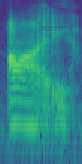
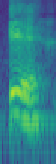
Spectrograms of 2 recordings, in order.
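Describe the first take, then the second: First: It is the long i sound. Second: It is the short i sound. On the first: The speaker calls it wrong. "not its long vowel sound" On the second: The speaker calls it right. "its short vowel sound I"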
